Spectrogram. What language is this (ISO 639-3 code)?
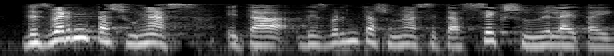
eus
